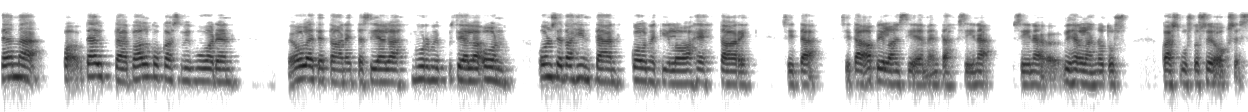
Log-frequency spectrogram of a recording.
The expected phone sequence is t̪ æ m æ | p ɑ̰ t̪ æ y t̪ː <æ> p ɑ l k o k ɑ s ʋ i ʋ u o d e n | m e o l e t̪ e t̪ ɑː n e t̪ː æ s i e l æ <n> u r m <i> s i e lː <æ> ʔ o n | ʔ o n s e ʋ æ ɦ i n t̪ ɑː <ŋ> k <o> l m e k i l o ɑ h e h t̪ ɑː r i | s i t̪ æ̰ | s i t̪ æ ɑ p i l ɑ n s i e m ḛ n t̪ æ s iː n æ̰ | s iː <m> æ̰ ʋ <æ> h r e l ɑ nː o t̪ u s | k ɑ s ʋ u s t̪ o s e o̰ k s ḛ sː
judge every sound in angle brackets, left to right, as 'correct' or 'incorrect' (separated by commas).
incorrect, correct, correct, correct, incorrect, correct, incorrect, incorrect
